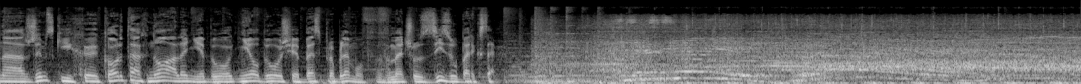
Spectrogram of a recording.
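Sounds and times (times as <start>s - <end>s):
speech: 0.0s - 5.6s, 6.2s - 6.9s
tennis stadium crowd cheering: 5.4s - 10.7s.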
